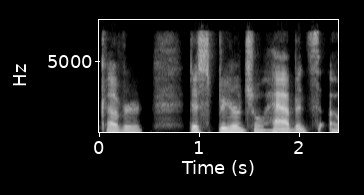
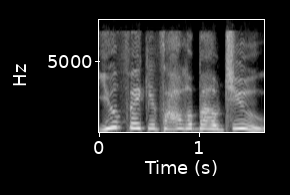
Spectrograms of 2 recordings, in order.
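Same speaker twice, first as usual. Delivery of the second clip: intensified, very high-pitched, loud outburst; 12 semitones higher than usual. Retelling what they said to her at the end of an argument, in an intensified loud voice. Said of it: "kind of in a intensified, loud voice".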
